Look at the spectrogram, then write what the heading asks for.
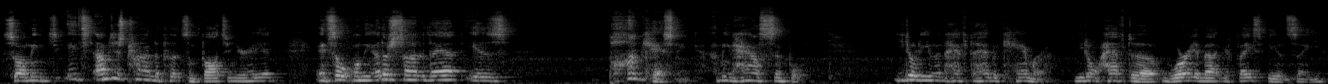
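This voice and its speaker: A man in his 40s hosts his own podcast, speaking into a desk microphone with a laptop in an echoey room. His voice is fairly high at a moderate pace, and his casual solo talk rambles with frequent restarts.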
